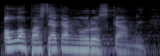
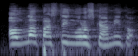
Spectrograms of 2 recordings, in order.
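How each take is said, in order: First: It sounds sincere, content and accepting. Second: It sounds resentful, like a protest.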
